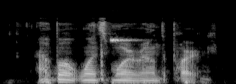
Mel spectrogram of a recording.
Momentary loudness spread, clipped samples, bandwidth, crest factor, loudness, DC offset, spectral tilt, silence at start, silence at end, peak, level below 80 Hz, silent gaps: 12 LU; under 0.1%; 9.4 kHz; 18 dB; -18 LUFS; under 0.1%; -4 dB/octave; 0.35 s; 0.3 s; -2 dBFS; -44 dBFS; none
